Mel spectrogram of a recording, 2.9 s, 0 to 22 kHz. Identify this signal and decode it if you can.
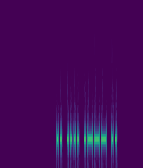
Morse code, heard as a keyed tone, about 36 wpm, 700 Hz. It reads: IHJI
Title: Four Challenging Letter-Number Combinations 35wpm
